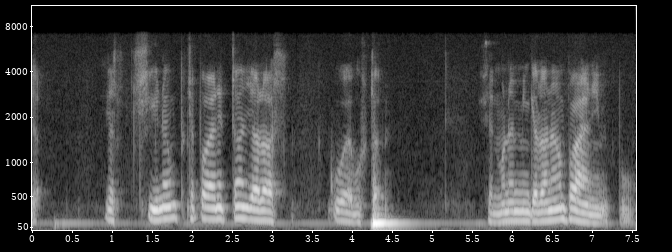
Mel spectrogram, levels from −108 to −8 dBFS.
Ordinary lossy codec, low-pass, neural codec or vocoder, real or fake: none; 7.2 kHz; none; real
